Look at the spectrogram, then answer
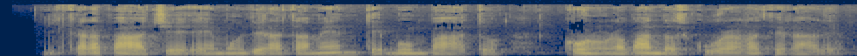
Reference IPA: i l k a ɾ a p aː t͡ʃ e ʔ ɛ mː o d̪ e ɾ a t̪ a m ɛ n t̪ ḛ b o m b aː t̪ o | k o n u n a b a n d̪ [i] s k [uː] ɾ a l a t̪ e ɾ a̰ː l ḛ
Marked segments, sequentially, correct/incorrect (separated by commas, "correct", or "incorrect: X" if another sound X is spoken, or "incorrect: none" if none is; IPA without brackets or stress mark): incorrect: a, correct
